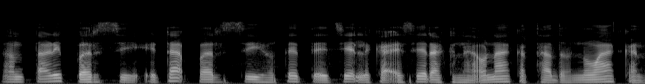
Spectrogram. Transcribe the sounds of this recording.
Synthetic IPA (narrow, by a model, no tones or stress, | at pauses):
amt̪aɽipəɾsiɛʈaʔpəɾsiɦɔt̪ɛt̪ɛt͡ʃɛt̪̚ˀlɛka̰ʔɛ̰sɛɾakʰnaʔɔ̰nakat̪ʰad̪ɔnɔwakana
